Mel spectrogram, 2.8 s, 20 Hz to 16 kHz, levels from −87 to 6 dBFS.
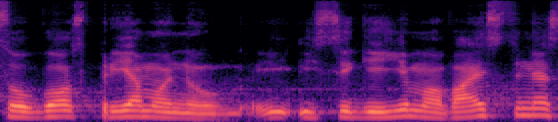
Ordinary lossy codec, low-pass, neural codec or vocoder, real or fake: Opus, 24 kbps; 14.4 kHz; codec, 44.1 kHz, 7.8 kbps, DAC; fake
